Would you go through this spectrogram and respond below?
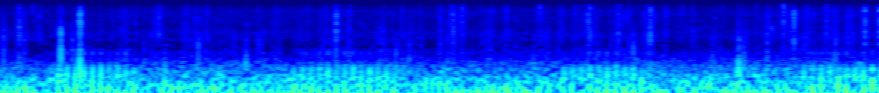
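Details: Deep rumbling purr from a cat, steady and soft, mixed with snapping and hissing crackle from a nearby fire.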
